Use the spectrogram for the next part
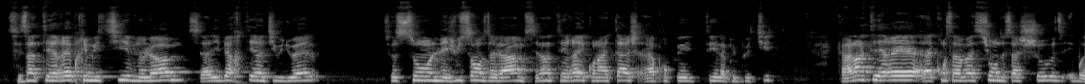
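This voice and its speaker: Guy reading out an old revolution speech like an orator, kinda high voice, keeps tripping and restarting words. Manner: oratorical, with frequent stumbles and restarts. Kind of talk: declaiming a historic revolutionary speech.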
